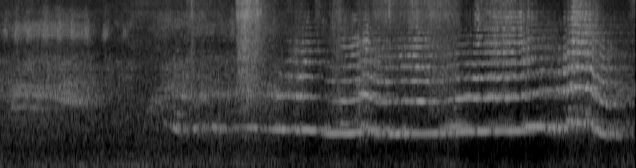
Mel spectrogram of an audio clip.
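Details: Little baby elephant named Shamu dancing and trumpeting: a brief higher note opens, then a long, brassy, harmonic-rich blast holds steady for about three seconds before bending upward and breaking off at the end.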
